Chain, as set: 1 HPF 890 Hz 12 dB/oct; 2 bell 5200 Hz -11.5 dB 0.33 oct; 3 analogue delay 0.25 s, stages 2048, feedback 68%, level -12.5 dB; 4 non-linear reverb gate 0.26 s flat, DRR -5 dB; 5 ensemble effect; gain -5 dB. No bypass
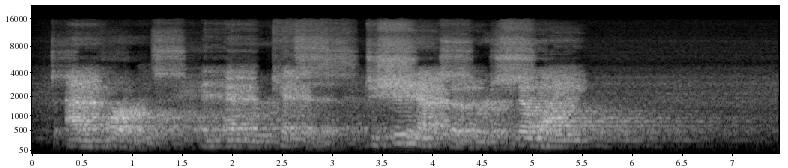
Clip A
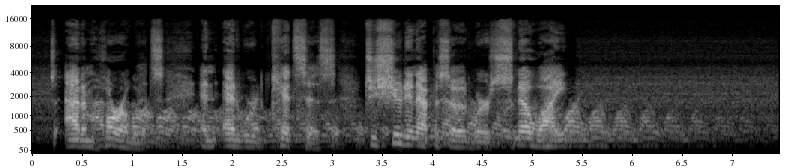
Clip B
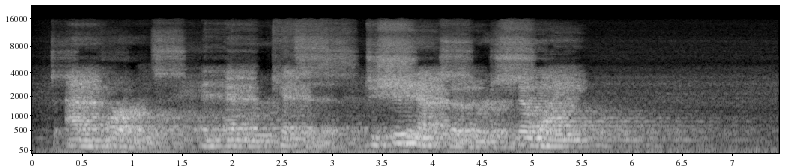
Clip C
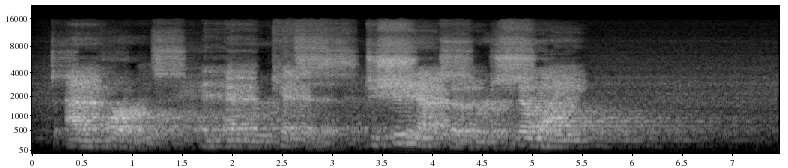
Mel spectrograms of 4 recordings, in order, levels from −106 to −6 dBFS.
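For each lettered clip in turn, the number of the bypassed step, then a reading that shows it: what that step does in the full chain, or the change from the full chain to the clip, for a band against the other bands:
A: 4, momentary loudness spread change +3 LU; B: 1, 250 Hz band +20.0 dB; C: 2, 8 kHz band +3.5 dB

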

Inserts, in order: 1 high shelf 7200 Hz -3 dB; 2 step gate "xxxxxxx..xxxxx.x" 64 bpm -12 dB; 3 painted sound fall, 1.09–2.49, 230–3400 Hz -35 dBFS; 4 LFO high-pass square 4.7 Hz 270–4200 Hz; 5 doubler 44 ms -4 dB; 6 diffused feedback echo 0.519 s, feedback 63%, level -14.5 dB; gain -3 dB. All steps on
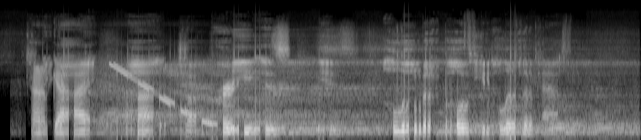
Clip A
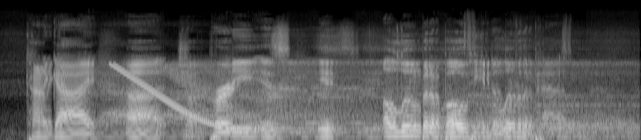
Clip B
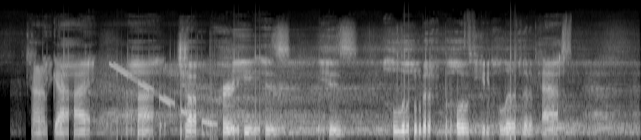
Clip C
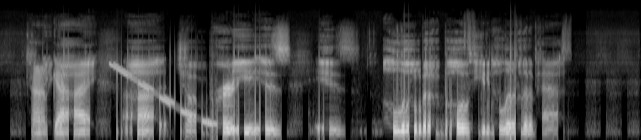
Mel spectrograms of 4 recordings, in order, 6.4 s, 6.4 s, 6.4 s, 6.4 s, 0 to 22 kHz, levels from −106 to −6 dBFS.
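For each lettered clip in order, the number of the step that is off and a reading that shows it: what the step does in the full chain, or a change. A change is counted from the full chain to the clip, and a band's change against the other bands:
4, 125 Hz band +13.0 dB; 2, 8 kHz band +2.5 dB; 6, echo-to-direct -12.5 dB to none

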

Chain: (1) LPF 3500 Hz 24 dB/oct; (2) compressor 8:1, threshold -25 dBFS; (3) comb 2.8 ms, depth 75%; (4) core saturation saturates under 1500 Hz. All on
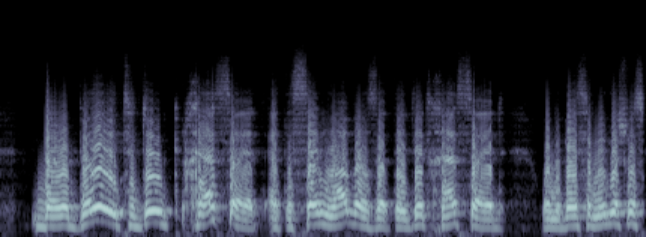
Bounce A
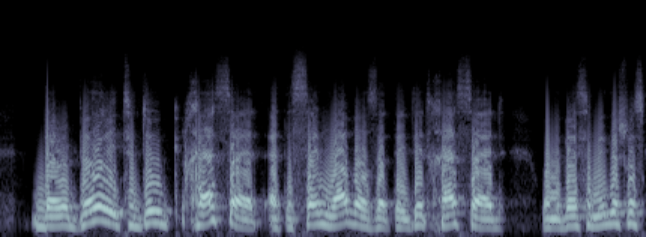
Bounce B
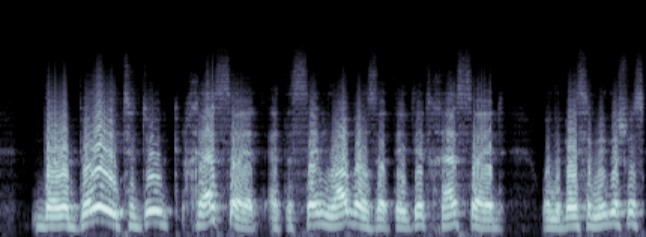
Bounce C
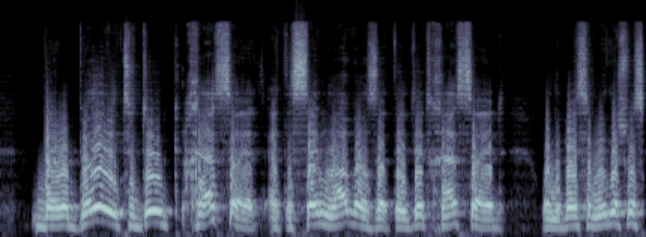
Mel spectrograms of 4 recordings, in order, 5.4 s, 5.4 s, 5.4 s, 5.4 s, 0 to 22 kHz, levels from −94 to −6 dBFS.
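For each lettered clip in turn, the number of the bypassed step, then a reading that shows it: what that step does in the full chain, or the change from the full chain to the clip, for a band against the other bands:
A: 3, 125 Hz band +5.5 dB; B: 2, mean gain reduction 6.5 dB; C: 1, 4 kHz band +5.5 dB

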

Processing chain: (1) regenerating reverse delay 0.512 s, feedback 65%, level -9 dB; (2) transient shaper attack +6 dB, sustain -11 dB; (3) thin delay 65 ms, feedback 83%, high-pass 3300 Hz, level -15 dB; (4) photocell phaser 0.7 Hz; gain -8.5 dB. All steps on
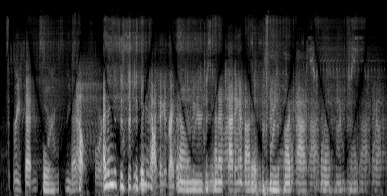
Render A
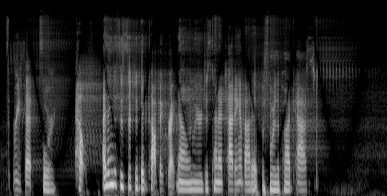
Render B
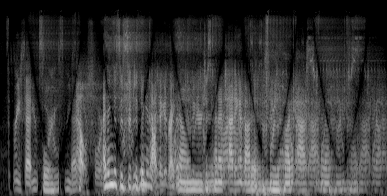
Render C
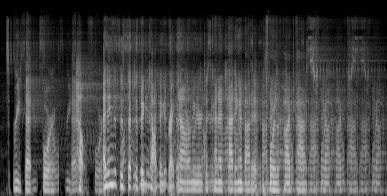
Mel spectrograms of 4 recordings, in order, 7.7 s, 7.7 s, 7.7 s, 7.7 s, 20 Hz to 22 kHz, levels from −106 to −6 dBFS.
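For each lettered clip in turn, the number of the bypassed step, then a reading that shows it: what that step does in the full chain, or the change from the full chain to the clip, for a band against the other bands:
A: 1, momentary loudness spread change -6 LU; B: 2, crest factor change -3.0 dB; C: 4, 4 kHz band +2.5 dB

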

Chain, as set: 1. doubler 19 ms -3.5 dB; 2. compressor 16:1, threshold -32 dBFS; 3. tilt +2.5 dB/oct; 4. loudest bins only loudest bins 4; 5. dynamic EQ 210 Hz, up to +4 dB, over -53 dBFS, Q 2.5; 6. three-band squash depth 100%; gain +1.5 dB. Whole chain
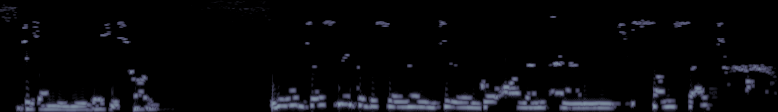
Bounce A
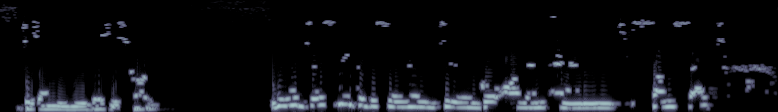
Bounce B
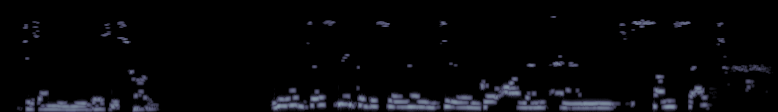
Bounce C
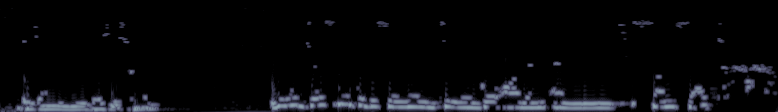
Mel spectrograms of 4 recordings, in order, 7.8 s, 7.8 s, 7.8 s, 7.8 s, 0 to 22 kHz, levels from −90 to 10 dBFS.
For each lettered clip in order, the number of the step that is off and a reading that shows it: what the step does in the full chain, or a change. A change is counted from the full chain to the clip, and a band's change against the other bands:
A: 2, mean gain reduction 13.5 dB; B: 6, momentary loudness spread change +4 LU; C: 3, 8 kHz band -11.5 dB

